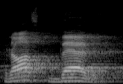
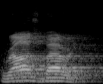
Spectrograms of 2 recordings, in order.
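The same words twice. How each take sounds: First: The p sound in the middle is pronounced. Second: The p sound in the middle is silent. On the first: The speaker calls it wrong. "generally we speak it as raspberry" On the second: The speaker calls it right. "here the sound pa is silent"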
